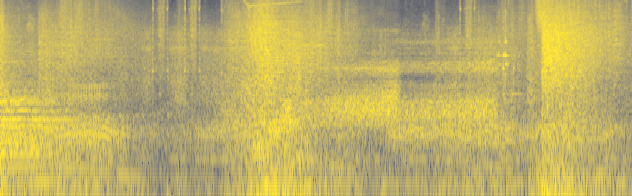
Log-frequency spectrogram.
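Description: Magic spells burst and crackle loudly.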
